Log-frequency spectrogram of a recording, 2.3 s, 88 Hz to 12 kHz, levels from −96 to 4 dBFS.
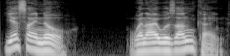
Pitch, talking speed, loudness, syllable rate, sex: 140 Hz, 180 wpm, -15 LUFS, 4.6 syllables/s, male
